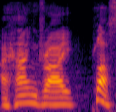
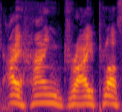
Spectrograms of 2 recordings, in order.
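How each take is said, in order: First: There is a pause between dry and plus. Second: Dry plus runs together with no pause. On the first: Plus adds another point to the sentence. The speaker calls it right. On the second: Dry plus is the name of a product. The speaker calls it wrong.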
